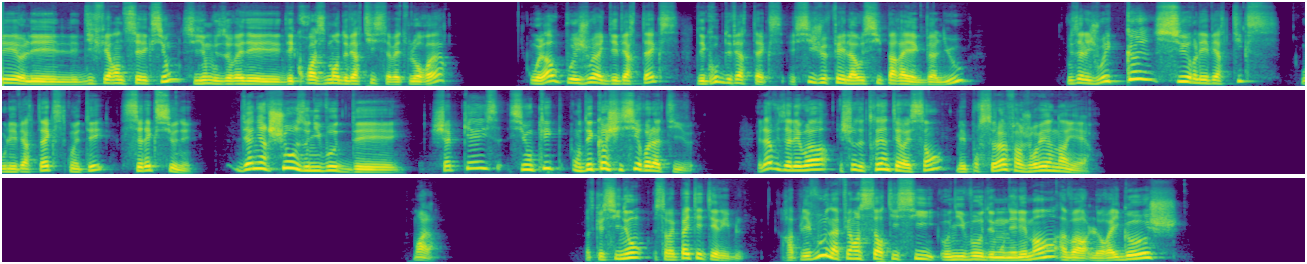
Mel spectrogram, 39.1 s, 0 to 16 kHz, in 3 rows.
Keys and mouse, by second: 9.2 click, 19.1 click, 22.4-24.5 middle drag, 24.5 ctrl+z, 29.6 ctrl+z, 31.0-36.6 middle drag, 36.6-39.0 drag.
